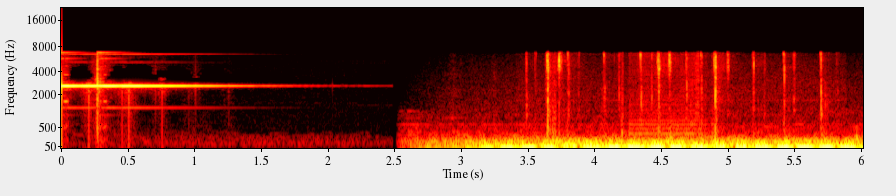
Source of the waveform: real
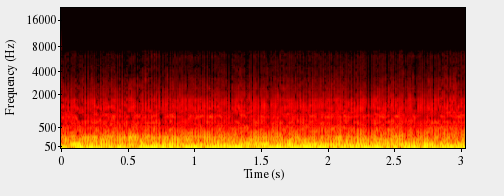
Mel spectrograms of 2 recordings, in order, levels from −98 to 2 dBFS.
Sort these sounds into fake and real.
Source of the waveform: fake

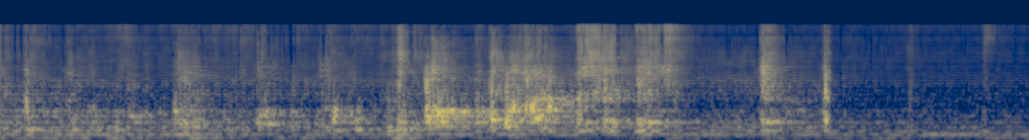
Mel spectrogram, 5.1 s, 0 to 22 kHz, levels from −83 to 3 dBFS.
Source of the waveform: fake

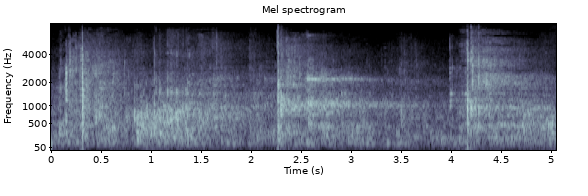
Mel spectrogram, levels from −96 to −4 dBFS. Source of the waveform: fake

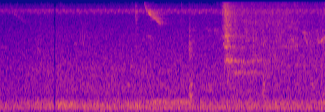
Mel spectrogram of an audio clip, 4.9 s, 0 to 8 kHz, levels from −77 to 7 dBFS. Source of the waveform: real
